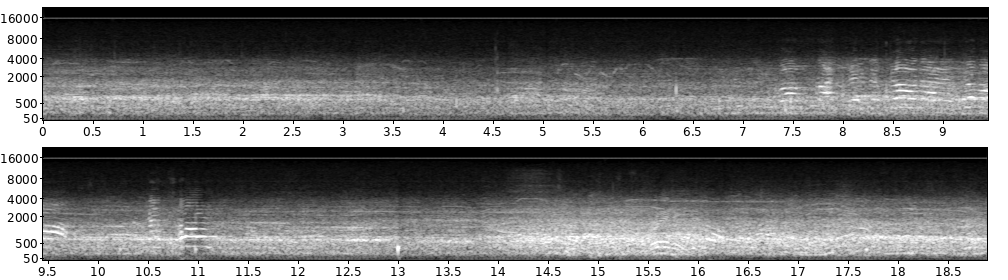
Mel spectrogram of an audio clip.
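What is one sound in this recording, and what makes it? A large crowd murmurs and cheers in a stadium, growing louder.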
